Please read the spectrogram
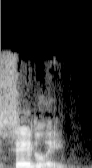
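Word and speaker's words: Saidali: And for me, my last name is Sadley, and it's spelled Said Ali. So they would always say it incorrectly.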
